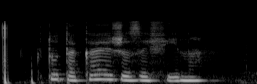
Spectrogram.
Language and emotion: Russian, neutral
